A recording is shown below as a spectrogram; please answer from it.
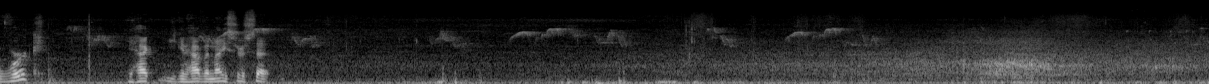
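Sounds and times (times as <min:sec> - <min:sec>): steady low rumble: 0:00.6 - 0:12.0
small bird chirping: 0:02.6 - 0:09.0.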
